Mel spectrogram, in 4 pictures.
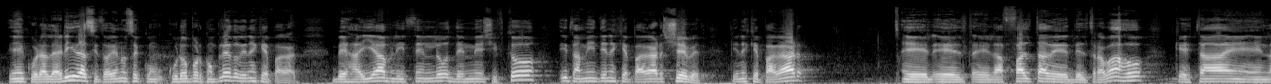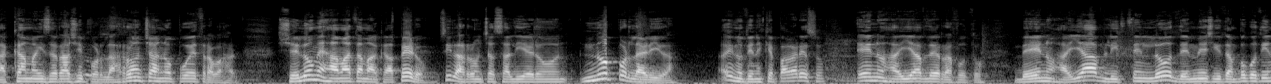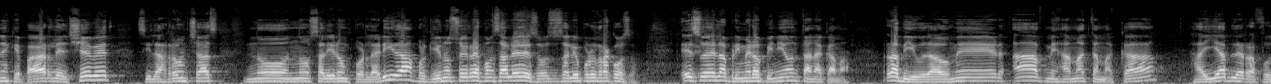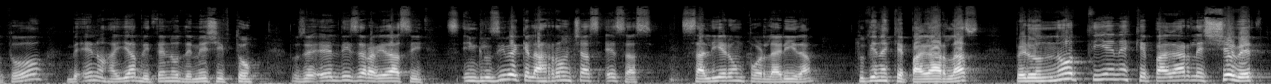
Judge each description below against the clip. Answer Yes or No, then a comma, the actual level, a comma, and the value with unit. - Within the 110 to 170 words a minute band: Yes, average, 150 wpm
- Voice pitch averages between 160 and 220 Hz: No, medium, 140 Hz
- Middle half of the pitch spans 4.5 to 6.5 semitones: Yes, average, 5.2 semitones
